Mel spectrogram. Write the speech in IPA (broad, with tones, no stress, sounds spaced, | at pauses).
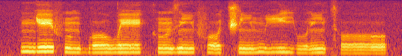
ɲ eː˦ f ũ˨ ɡ͡b oː˨ w eː˨˦ kʰ ũ˨ z ĩ˨ f o˨ t͡ʃ ĩ˨˦ m iː˦ j u˨ ɾ ĩ˦˨ tʰ oː˨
